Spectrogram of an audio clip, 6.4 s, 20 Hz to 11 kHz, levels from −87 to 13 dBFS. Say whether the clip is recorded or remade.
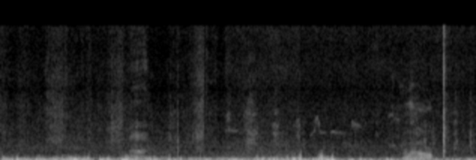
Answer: recorded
